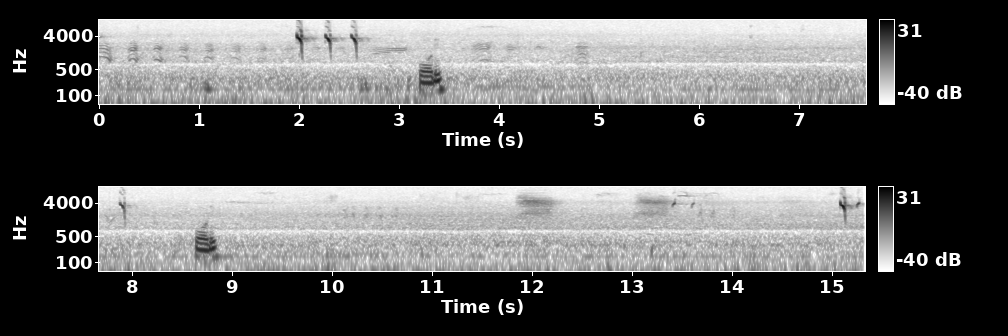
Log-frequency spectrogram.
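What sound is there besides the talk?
crossbills calling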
